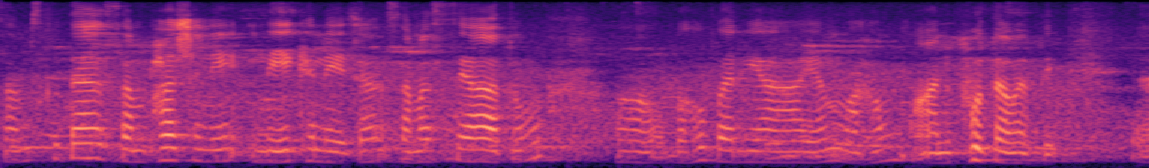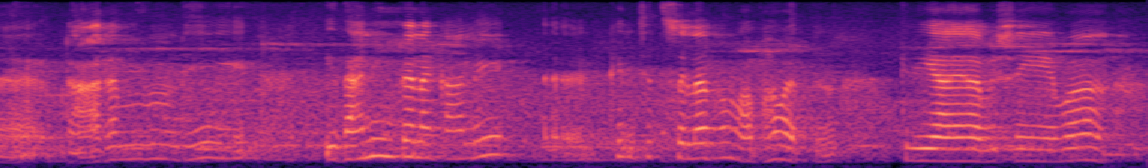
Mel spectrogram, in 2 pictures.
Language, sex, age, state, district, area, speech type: Sanskrit, female, 60+, Telangana, Peddapalli, urban, spontaneous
